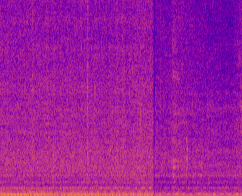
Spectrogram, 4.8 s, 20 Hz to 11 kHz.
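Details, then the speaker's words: Restored Mustang V8 convertible on its first drive after 7 years off the road: deep, even burble under way with steady low pulses, no misses or rattles; healthy. "it's actually nice has some nice Rumble of I like the 3-in"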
